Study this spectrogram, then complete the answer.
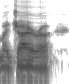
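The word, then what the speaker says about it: Mailchimp: this thing my Jireh that's actually how you pronounce it my Jireh and right here my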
